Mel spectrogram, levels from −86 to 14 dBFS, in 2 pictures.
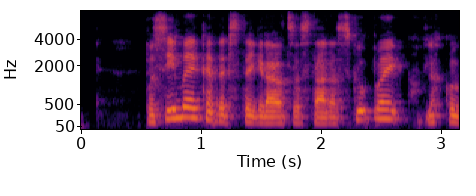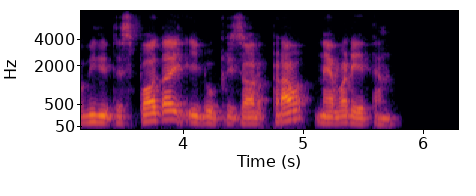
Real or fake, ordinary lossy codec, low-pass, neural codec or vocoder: fake; none; none; codec, 16 kHz, 4 kbps, FunCodec, trained on Chinese and English, 50 frames a second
